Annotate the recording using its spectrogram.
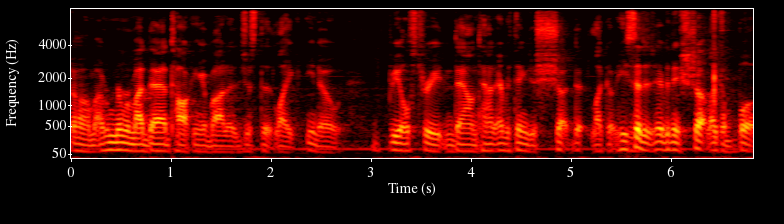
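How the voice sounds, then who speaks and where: With a Memphis accent, a man talks at a very fast pace, his pitch fairly low and his pitch variation ordinary. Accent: Southern US (Memphis). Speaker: musician interviewer. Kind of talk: casual interview chat. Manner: halting, many fillers.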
